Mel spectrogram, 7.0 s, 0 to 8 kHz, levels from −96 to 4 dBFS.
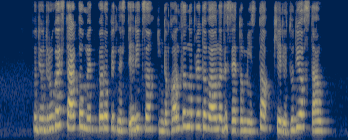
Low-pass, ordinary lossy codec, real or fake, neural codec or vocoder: none; none; real; none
